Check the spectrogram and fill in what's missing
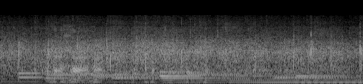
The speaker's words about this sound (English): I thought you'd clap at that scripture. It's a very powerful scripture. Your clapping is by force clapping.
